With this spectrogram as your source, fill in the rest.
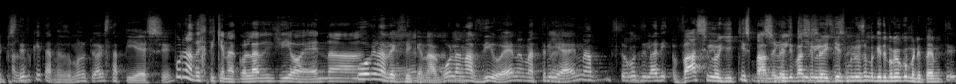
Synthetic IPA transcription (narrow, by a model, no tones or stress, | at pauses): epist̪e̞voceit̪ɐmeðeðoenot̪iɐɾisθɐpie̞siboɾnɐðexθicenɐɡolɐðiðio̞e̞nɐbo̞ɾinɐðexθicenɐ̰ɡolɐnɐðio̞enɐenɐt̪ɾiɐenɐθeoɾot̪iðilɐðivɐsilo̞ʝicispɐnd̪ɐjɐt̪ivɐssiloʝicizmilusɐmecɐt̪ibɾoiɣume̞nipemt̪i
